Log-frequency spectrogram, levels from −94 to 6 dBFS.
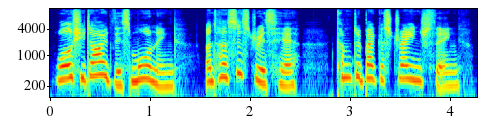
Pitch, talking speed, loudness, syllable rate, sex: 270 Hz, 210 wpm, -18 LUFS, 6.0 syllables/s, female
